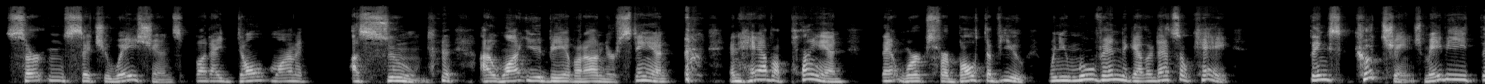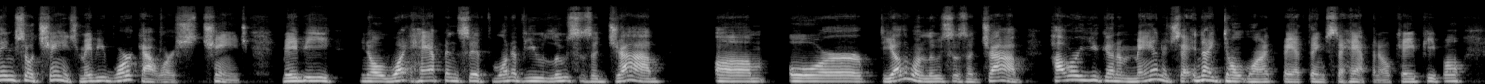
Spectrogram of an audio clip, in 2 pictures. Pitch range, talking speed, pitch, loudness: 135-175 Hz, 165 wpm, 150 Hz, -19 LUFS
